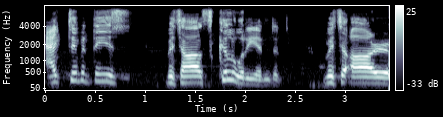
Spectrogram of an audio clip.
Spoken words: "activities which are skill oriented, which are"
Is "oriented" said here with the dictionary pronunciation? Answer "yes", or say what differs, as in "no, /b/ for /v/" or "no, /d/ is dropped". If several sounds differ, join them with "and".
yes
